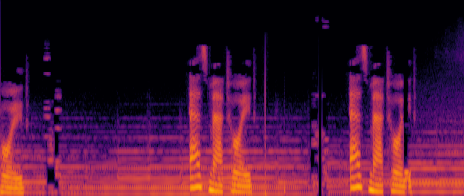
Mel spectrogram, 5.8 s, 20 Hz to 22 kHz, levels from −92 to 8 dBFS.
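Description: From 0.54 to 0.76 s a corrupt frame decoded fault produces a short chirpy, squeaky burst lasting about 0.22 s, which fits a few damaged frames. Flipped bits made the decoder apply wrong gains or codes, so the energy lands at frequencies where it doesn't belong. The error peaks at roughly -20 dBFS. Unlike a muted frame, it adds sound instead of removing it.

Between 3.31 and 3.57 s a loud pop occurs: two sharp pops, each a few dB above the surrounding sound, while the audio carries on underneath. The likely cause is a sudden voltage step or pulse from a plug, switch, static or driver glitch, shaped by the circuitry after it. Unlike a decoding error, it is a brief pulse rather than garbled spectral content.

From 3.84 to 4.10 s a corrupt frame muted fault cuts the sound abruptly into silence for about 0.27 s, which points to roughly five rejected frames. The decoder refused the damaged frames and the player filled the gap with silence, so timing is preserved. 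It is a hole, not a burst.

At 5.01 to 5.12 s a second corrupt frame decoded fault gives a shorter burst of about 0.11 s, spanning around two frames. It is much louder than the first, with errors reaching roughly -5 dBFS.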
